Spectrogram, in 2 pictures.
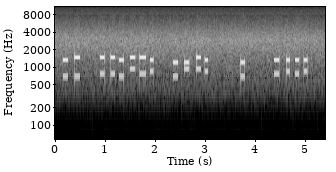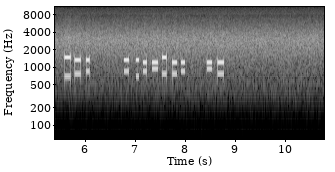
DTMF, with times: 0.2-0.5 23
0.9-2.0 662#68
2.4-3.1 1*#8
3.7-3.8 1
4.4-5.0 5858
5.6-6.1 358
6.8-8.0 827*647
8.4-8.8 *4

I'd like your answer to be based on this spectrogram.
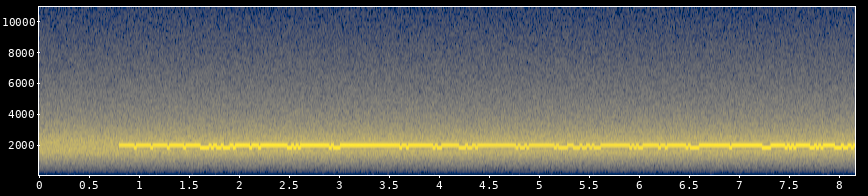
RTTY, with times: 2.1-4.1 QRZ?
4.4-5.3 DE
5.5-7.9 ZS3OYR
8.1-8.2 …

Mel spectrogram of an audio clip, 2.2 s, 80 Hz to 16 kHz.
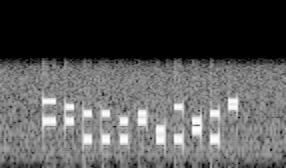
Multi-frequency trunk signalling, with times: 0.3-0.4 KP
0.5-1.6 944261734
1.7-1.8 ST

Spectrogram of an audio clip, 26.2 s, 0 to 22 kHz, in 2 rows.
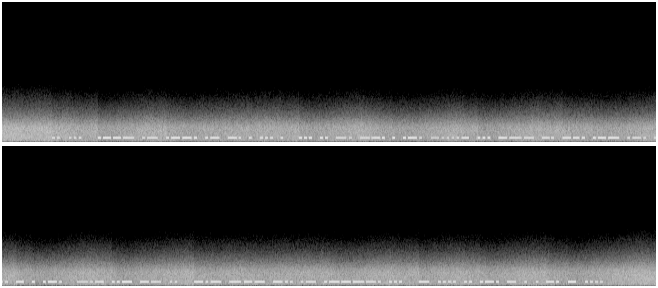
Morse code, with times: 1.0-1.6 IS
1.9-5.6 JAPANESE
5.9-14.3 SINGER-SONGWRITER
14.6-16.6 KUMI
16.9-21.1 KODA'S
21.4-25.1 THIRTEENTH

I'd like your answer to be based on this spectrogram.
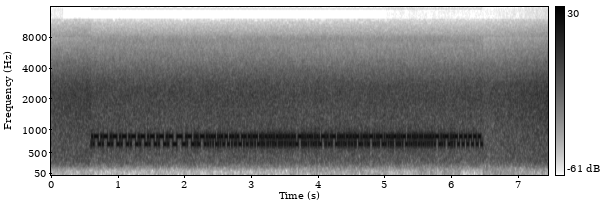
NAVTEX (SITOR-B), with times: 2.3-3.1 ZCZC
3.0-3.9 LE48
3.9-4.9 GALE
4.8-6.0 WARNING

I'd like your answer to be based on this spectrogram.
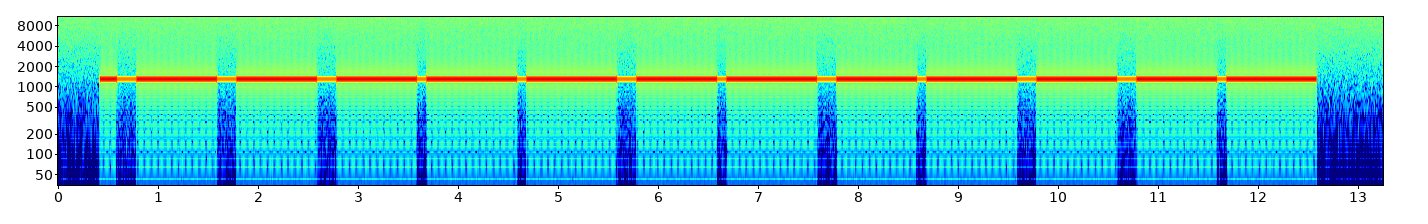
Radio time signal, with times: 0.6-1.6 1
1.6-2.6 1
2.6-3.6 1
3.6-4.6 0
4.6-5.6 0
5.6-6.6 1
6.6-7.6 0
7.6-8.6 1
8.6-9.6 0
9.6-10.6 1
10.6-11.6 1
11.6-12.6 0

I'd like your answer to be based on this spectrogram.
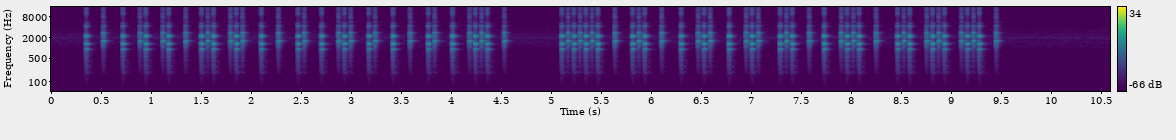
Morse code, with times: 0.4-4.5 TORTENETEK
5.1-9.5 VANNAK.

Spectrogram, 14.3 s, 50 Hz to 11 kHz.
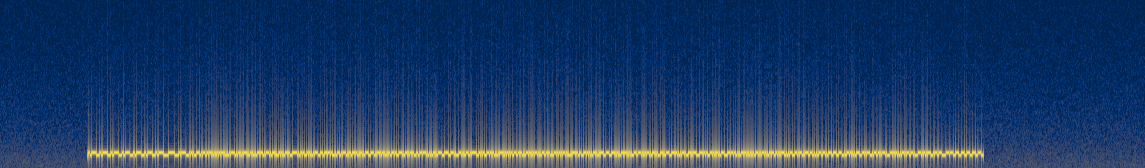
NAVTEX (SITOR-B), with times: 2.5-3.5 TRSDJ
3.3-4.3 JEOFT
4.2-5.2 BHHOG
5.0-6.0 LZJBA
5.9-6.8 TGIRU
6.7-7.7 YIETO
7.5-8.5 ORYVS
8.4-9.4 VQKFP
9.2-10.2 LRXUW
10.1-11.0 KBVKE
10.9-11.9 XJPCV

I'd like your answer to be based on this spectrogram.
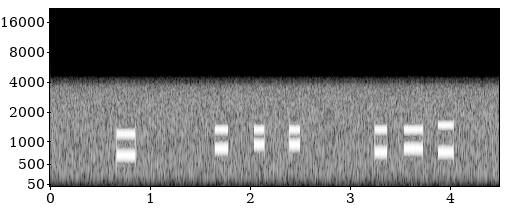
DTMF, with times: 0.7-0.8 1
1.6-2.5 800
3.2-4.0 586

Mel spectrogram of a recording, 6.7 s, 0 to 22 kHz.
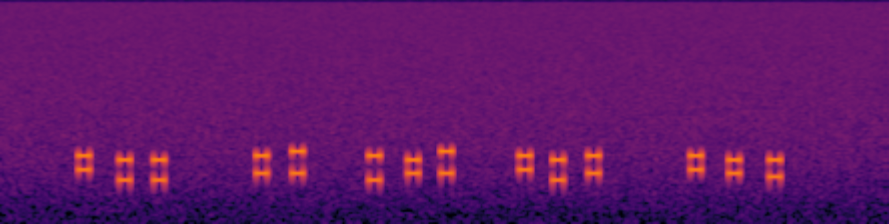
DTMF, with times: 0.6-1.3 011
2.0-2.3 89
2.8-3.4 279
3.9-4.5 018
5.2-5.9 074

